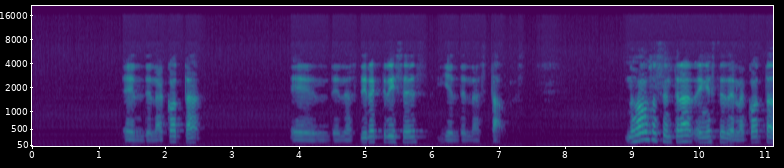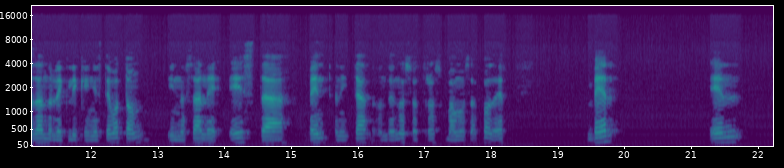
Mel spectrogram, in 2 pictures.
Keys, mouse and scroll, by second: 11.9 click.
